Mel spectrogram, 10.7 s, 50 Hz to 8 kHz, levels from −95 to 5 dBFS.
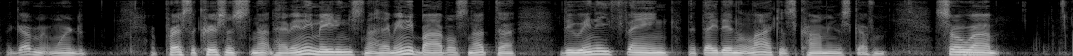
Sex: male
